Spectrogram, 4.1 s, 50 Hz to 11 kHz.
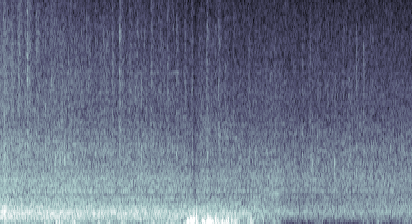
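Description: Passing Pullman train with a Class 67 diesel locomotive moving away: its rumble and wheel clatter fade steadily, with a brief louder noise about two seconds in, and have mostly died away by about three seconds in.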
